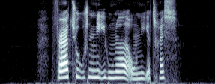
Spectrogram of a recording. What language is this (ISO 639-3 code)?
dan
